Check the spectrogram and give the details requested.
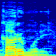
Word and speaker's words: Karumari: Karumari.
